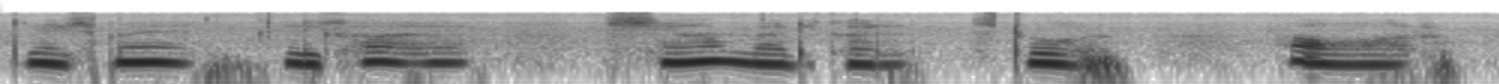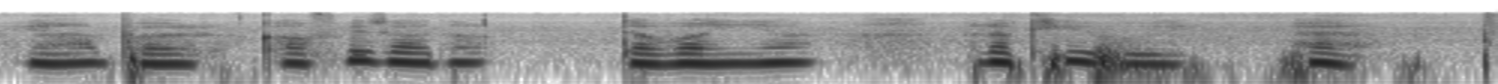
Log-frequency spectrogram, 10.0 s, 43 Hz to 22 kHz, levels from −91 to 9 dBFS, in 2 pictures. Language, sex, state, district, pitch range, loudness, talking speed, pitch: Hindi, female, Himachal Pradesh, Shimla, 200-225 Hz, -19 LUFS, 95 wpm, 210 Hz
